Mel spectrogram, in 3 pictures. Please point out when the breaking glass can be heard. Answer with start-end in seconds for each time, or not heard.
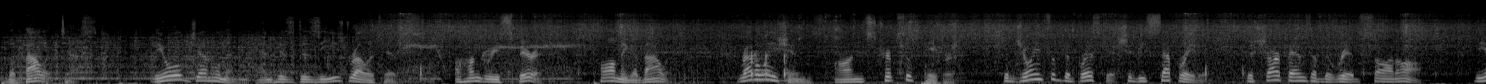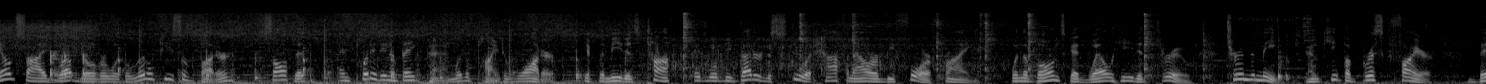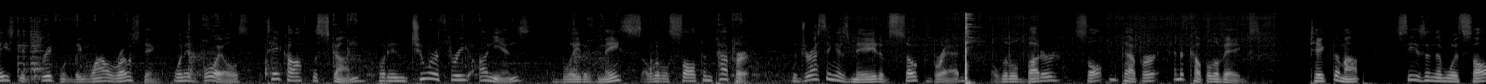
39.4-40.1.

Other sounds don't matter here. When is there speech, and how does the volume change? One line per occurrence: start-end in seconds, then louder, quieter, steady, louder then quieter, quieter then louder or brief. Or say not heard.
0.0-44.5 steady.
